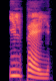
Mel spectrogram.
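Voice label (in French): "il paye", French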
